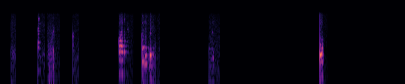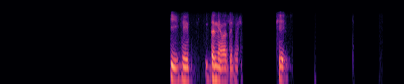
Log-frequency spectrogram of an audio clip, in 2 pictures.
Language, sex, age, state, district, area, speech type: Dogri, male, 18-30, Jammu and Kashmir, Samba, rural, conversation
